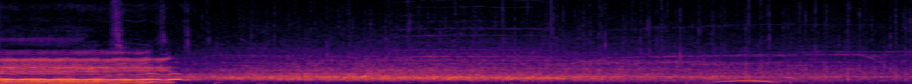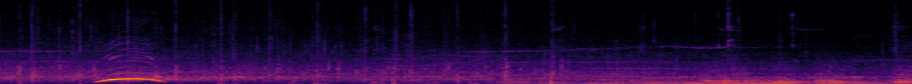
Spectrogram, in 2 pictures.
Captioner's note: cheering and Applause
